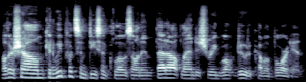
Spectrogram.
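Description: A man doing a gruff, blunt ship captain. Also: mid-range voice, a little fast, close to an everyday voice. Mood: brusque. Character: gruff middle-aged male ship captain.

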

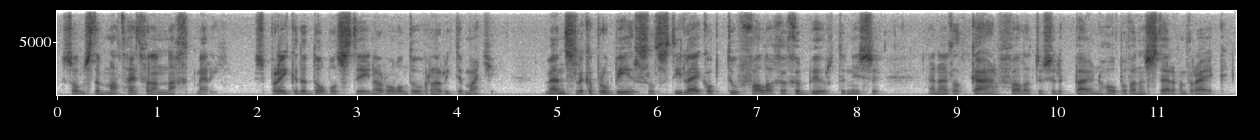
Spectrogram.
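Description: An actor playing the prophet Daniel, a grave and calm seer, speaking in a measured, solemn way in a vintage radio drama. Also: male voice, low voice, a little hiss or hum.

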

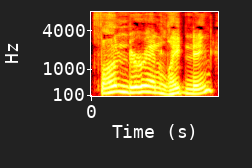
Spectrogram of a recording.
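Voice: mid-range voice, slow pace, warm tone, dry recording, voice pushed up, close to an everyday voice. A sulky pirate captain from a storybook, forced to give up the sea, as a storyteller puts him on. He groans and grumbles in a strained, raised voice with an odd, altered timbre, and the reading is dry and close. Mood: grumbling. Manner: groaning, complaining. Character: defeated male pirate chief, gruff and grudging.

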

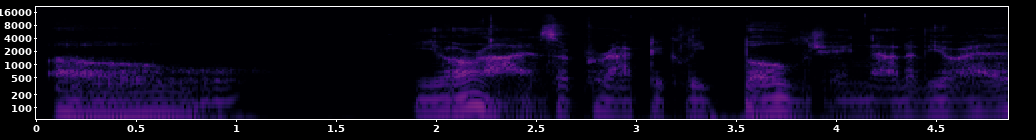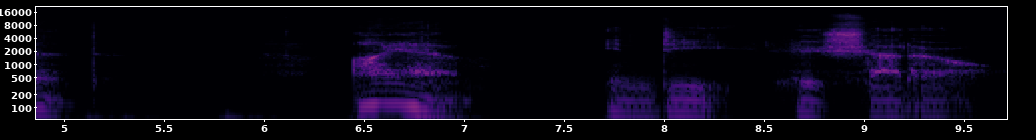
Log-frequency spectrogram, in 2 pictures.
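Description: A man voicing a possessive, teasing living shadow in an ASMR roleplay, breathy and whispery, drawing out his menacingly sweet words. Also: rumbling low, heavily acted. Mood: teasing, sinister. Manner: drawn-out, menacingly sweet delivery.

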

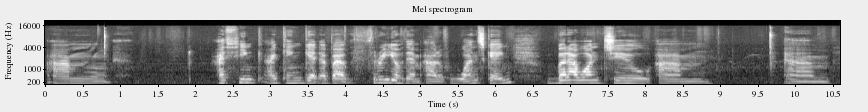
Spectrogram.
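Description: Slow, low-voiced Dutch woman teaching crochet. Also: a bit bright, slight background noise. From Netherlands. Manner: hesitant, many ums while searching for English words. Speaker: crochet tutorial host. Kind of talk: casual instructional talk. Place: indoors at a table, hands over crafts.

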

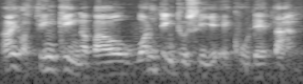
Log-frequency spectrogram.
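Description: Older man, Thai accent, public forum lecture, wry measured delivery, desk microphone, faint background noise. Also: a little high, a bit bright. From Thailand. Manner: wry, measured, self-deprecating humor. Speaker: guest speaker at a public forum. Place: university conference room.

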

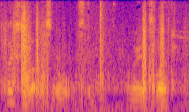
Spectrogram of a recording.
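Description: Man, vlogger, rambling woodland walk, phone mic, loud traffic noise behind. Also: medium pitch, rapid-fire. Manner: rambling, relaxed, thinking aloud. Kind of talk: casual walking commentary. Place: woodland outdoors. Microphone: handheld phone.

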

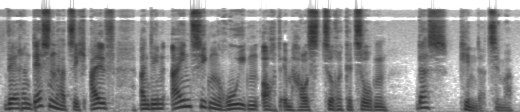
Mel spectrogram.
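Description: A man with a husky voice narrating a scripted radio play. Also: medium pitch, animated, normal speed, darkish tone, dry recording.

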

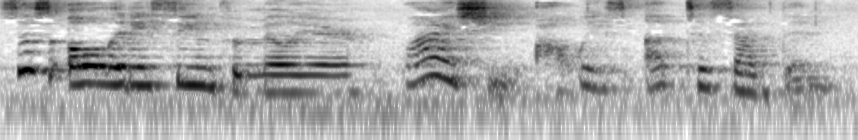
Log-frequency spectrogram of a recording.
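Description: A woman in her thirties hosting children's storytime, reading picture books aloud in an expressive, sing-song way. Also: sits high, normal speed, slight background noise. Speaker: children's storytime host at a library. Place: indoors, small plain-walled room. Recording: roomy echo from camera mic.

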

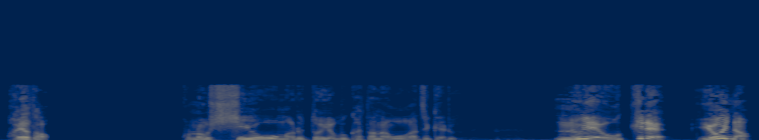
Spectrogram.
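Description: A man acts a commanding samurai lord in a period radio drama. The voice is gravelly and a little high for a man, with slow, deliberate archaic phrasing. The delivery is authoritative and resolute, with wide swings of pitch. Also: wildly swooping pitch, sharp tone, dry recording, exaggerated voice. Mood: grave, urgent.

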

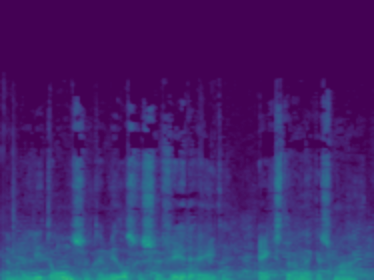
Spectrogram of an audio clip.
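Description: A man playing an earnest older priest who narrates a radio drama in a measured way, with dramatic pauses. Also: medium pitch, lively intonation, close to an everyday voice. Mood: calm. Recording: busy chatter behind the voice. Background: busy restaurant crowd.

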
